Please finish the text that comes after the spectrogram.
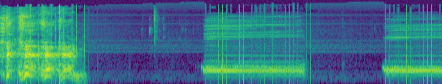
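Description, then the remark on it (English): A phone line ringing back while calling a woman's phone number: two long, steady buzzing rings separated by a pause of silence, preceded by a brief burst of shifting electronic tones. “Okay, so now I got the phone number. Let me call her up.”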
